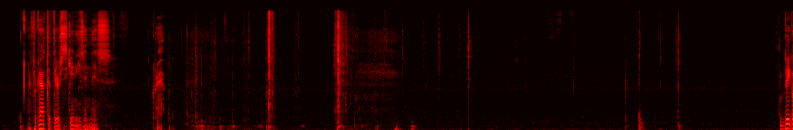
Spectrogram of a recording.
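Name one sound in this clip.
Cards and plastic wrappers rustle and crinkle in hands.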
